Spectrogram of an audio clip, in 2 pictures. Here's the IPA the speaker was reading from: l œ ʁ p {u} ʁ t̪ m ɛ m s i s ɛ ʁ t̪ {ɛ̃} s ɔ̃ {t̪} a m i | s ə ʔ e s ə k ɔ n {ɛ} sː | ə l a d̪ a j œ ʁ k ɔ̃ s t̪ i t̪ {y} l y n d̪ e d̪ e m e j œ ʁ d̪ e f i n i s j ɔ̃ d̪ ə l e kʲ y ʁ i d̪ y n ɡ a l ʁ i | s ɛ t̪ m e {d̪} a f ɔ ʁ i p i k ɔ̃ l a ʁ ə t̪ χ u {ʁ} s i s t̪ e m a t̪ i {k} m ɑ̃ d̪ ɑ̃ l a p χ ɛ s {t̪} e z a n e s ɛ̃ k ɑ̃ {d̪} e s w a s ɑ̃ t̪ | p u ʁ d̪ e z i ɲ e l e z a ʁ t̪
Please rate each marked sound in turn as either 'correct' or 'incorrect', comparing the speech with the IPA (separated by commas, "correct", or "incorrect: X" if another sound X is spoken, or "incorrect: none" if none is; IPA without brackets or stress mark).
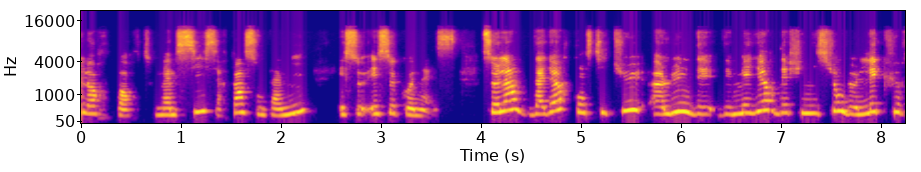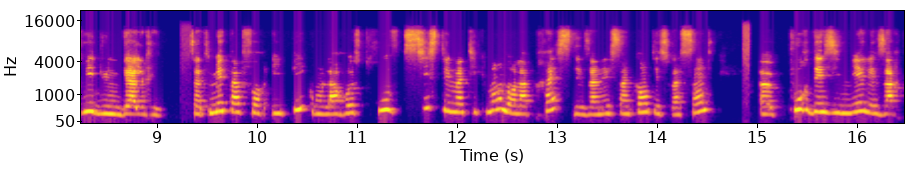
incorrect: ɔ, correct, correct, correct, correct, incorrect: t̪, incorrect: v, correct, incorrect: d̪, incorrect: t̪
